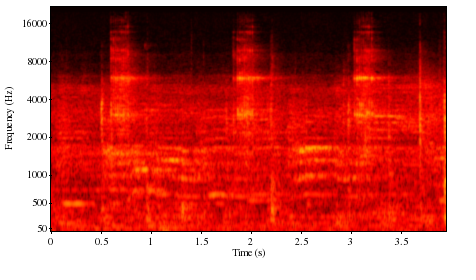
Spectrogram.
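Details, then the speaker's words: Audi S6 C5 2002 with the 4.2 V8 (ANK), engine off and turned slowly by hand to set timing marks: irregular ratchety clicks and metallic chatter from one timing chain tensioner, matching the rattle the owner complained of. "того тільки чутий центр чи правильні сказати чуєте і власник на нього скаржився що він тарабанить а він тарабанить бачите на навіть і на заглушеному двигуні"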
